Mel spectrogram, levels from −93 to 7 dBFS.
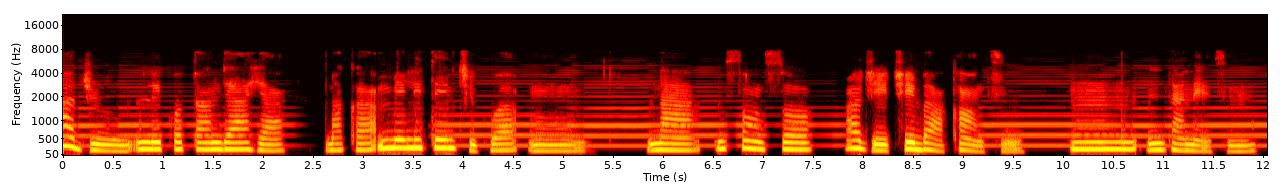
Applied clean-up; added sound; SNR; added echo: neural mask model RNNoise.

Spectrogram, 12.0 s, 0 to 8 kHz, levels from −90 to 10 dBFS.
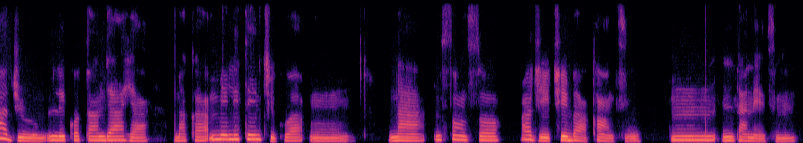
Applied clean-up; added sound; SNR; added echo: none; none; none; none.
